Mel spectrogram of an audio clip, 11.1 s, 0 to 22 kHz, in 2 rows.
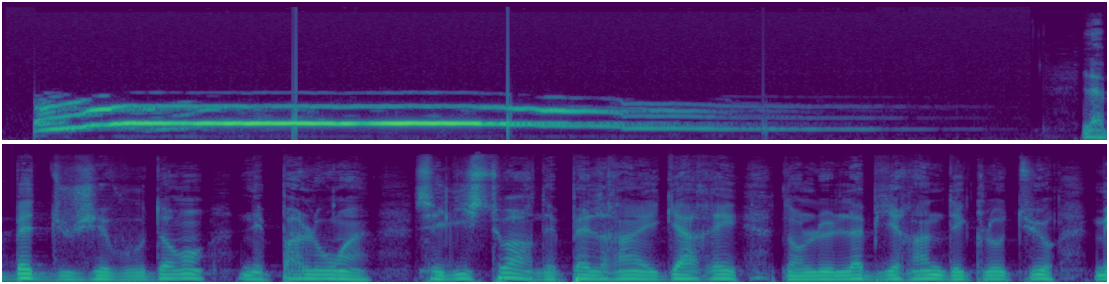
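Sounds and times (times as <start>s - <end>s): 
wolf howling: 0.2s - 4.5s
speech: 5.4s - 11.0s.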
